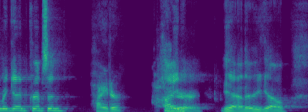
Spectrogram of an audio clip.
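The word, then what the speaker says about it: Heiter: Hider.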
